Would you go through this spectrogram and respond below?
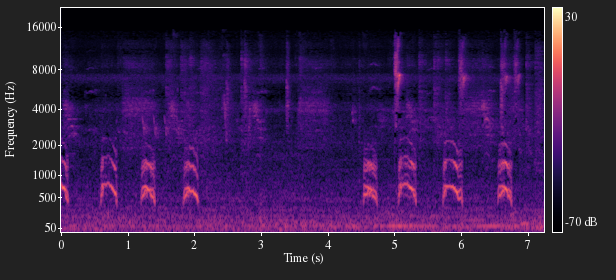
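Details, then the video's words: Hen quail leading her twelve young chicks out to graze in sunshine, calling them to follow; two bursts of four curved, clucking notes with a pause between, thin high peeps, and low rumbling background. "Mother quail calling to her cute baby chicks"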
